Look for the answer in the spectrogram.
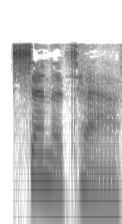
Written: cenotaphic

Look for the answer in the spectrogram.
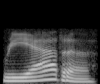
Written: reata

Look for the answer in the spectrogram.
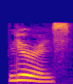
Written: lures

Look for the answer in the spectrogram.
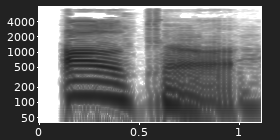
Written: aalto

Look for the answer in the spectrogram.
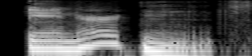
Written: inertance

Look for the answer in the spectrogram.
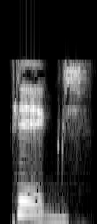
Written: pigs

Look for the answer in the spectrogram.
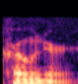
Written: kronur

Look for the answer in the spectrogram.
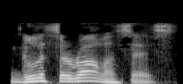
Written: glycerolysis

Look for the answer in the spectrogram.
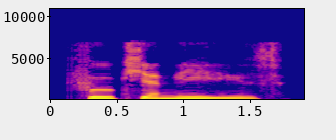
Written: fukienese

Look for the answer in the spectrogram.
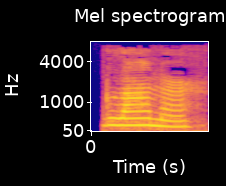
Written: glahmer

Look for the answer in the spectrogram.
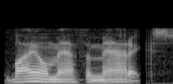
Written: biomathematics

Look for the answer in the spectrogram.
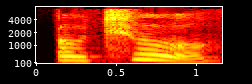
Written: otoole

